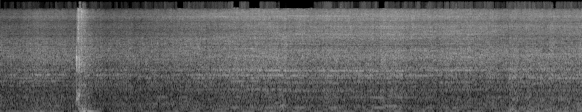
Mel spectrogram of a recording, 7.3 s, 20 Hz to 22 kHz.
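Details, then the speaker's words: 1994 Chevy K1500 after replacing the tensioner pulley and serpentine belt. After one sharp click the engine settles into an even low idle with no squeal or chirp; the belt drive sounds healthy and normal. "all right with the belt on I'm going to go ahead and start the truck I'm going to be ready to turn it right back off in case I missed any part of that belt install all right everything sounds good"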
